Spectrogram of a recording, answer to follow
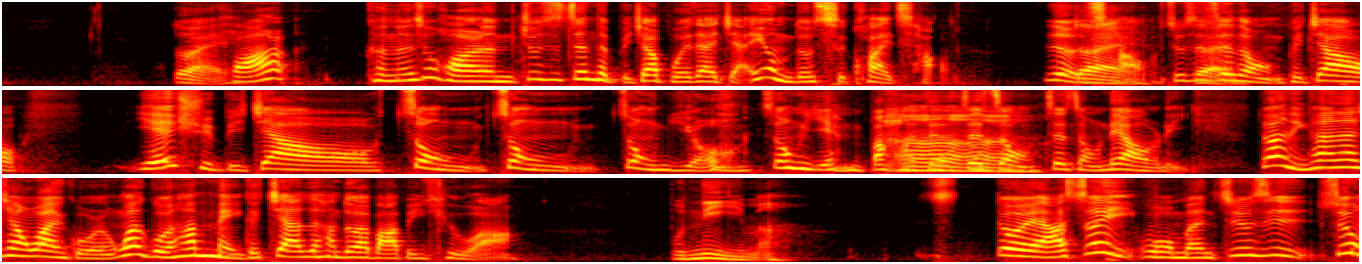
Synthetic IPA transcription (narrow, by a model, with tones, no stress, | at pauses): we˥˩xwa˧˥ | kʰɤ˨˩nə˧˦ŋʂ̬ɻ̩˥˩xwa˧˥ɻə˧˦nt͡ɕjo˥˧ʊʂɻ̩˥˩ʈ͡ʂə˥nd̪ə˨˩pi˨˩t͡ɕjpu˧˥we˧t͡sa˥˩ɪt͡ɕʔi˥˩˨o˥ʊʈ͡ʂʰɻ̩˥˧kʰwa˥˩ɪt͡sʰɑ̰˨˩˦ʊ | ɻɤ˥˩t͡sʰɑ̰˨˩˦ʊt͡ɕjo˥˧ʊʂɻ̩˥˧ʈ͡ʂɤ˥˩ʈ͡ʂʊ˨˩˦ŋpi˨˩t͡ɕjɑ˥˩ʊ | jɛ˧˥ɕy˨˩pi˨˩t͡ɕjɑ˥˧ʊʈ͡ʂʊ˥˧ŋt͡sʊ˥˧ŋt͡sʊ˥˩ŋjo˧˥ʊt͡sʊ˥˧ŋjɛ˨˥npa˥d̪ə˨ʈ͡ʂɤ˥˩˨ʈ͡ʂʊ˨˩˦ŋʈ͡ʂɤ˥˩ʈ͡ʂʊ˨˩ŋljɑ˥˨˩ʊlḭ˨˦ | t̪e˥˩ni˨kʰa˥˧˥ɕjɑ˥˧ŋwa˥˩ɪkwɔ˧˥ɻə˧˦nwa˥˩ɪkwɔ˧˥˧ə˧˦nʰa˥˩me˨˩ɪɡə˦t͡ɕja˥˧ɻ̩˥t̪ʰa˥˧o˥˩pa˥pi˧˩kʰju˥˩ɐ̰˩ | pu˨˧˦ni˥˩mɐ̰˩ | t̪we˥˩ɪa˩swɔ˧˥i˨˩˦wɔ˨˩mə˦nt͡ɕo˥˧ʊʂ̬ɻ̩˥˩swɔ˧˥i˨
